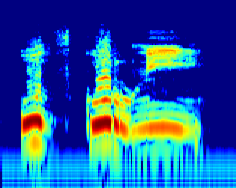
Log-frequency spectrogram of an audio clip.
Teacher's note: The Ra Sukun is heavy in Udhkurni.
